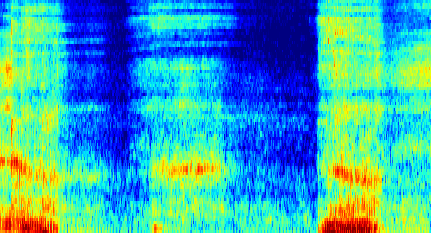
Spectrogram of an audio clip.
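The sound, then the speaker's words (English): Loud rasping snore-like breaths and a gasp during sleep, a sign of sleep apnea. Two heavy bursts of breathing bracket a stretch of quieter, fainter breathing. “And then there are periods where there's no sound. And then they might notice a gasp. The gasp often sounds like this.”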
